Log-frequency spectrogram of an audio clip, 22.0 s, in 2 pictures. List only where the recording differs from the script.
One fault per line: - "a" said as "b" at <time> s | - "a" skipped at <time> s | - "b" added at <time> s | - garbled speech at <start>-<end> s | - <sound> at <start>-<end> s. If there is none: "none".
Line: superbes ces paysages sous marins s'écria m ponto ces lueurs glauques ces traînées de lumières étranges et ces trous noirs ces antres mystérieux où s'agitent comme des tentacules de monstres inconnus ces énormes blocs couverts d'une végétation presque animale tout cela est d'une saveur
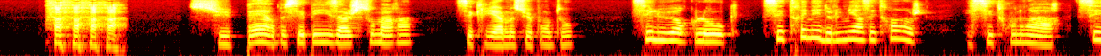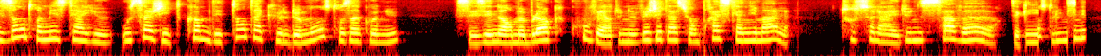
- laugh at 0.5-1.3 s
- garbled speech at 21.1-21.9 s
